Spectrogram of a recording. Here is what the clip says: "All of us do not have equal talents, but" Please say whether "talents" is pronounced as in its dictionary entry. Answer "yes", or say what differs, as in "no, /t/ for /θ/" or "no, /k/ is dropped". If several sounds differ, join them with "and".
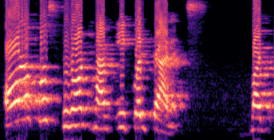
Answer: no, /n/ is dropped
